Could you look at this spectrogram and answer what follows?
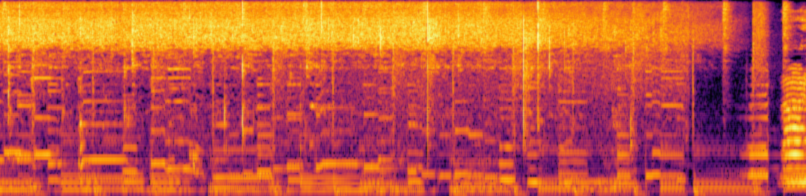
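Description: Beef dendeng fries briefly in hot oil, giving a bright, steady sizzle that is partly masked by loud background music.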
